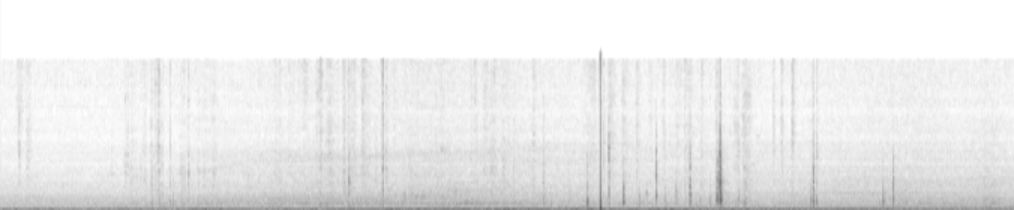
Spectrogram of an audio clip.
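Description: A car engine idling with a low, steady hum, and a few sharp clicks between about six and nine seconds in.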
